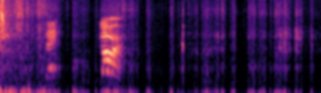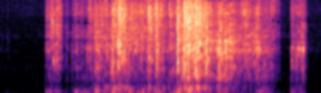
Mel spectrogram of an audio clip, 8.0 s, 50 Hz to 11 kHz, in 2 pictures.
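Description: Child's 24-inch-wheel mountain bike coming down a rocky trail: tyres bumping over rock ledges with knocks and rattles, and a brief high squeal about a second in. It gets loudest as the bike rolls close past in the second half, rattling over the rough ground.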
